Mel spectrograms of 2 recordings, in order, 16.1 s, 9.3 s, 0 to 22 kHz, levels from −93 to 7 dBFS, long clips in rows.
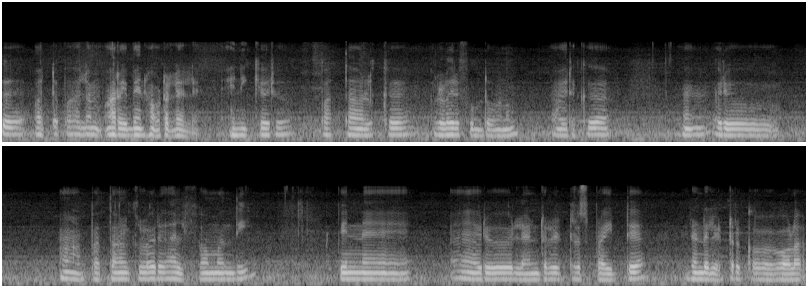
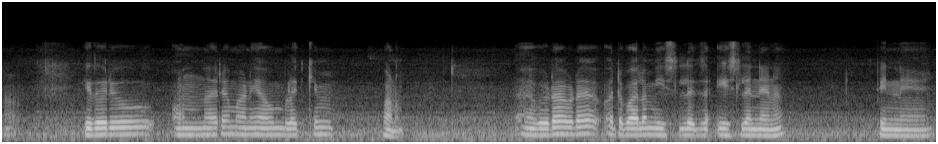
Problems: background sounds at intervals, low volume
